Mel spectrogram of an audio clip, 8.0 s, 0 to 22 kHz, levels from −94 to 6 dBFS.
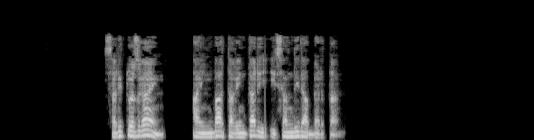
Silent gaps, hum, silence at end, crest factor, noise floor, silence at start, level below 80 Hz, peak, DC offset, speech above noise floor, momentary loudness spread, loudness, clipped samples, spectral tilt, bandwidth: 2.49-2.87 s; none; 2.9 s; 18 dB; under -90 dBFS; 1.55 s; -46 dBFS; 0 dBFS; under 0.1%; over 75 dB; 10 LU; -16 LUFS; under 0.1%; -6 dB/octave; 8.2 kHz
